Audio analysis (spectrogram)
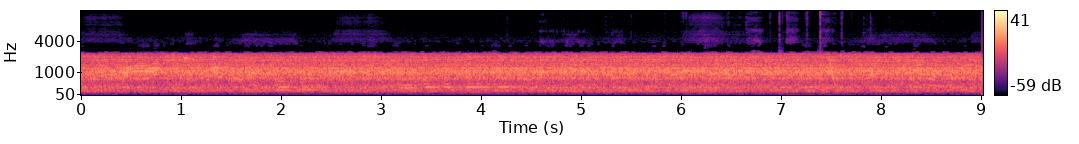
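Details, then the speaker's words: Early Drake R4C tube receiver with 6HS6 mixers, dirty with bad switches, on 20 meters before cleaning: steady band hiss with garbled sideband voices coming through clearly; receiver working, normal reception. "anyway yeah it does work i hope i don't ruin it cleaning it but i'm gonna clean this thing like crazy"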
